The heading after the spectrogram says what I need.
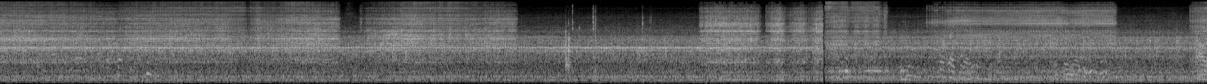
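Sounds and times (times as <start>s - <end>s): tool rasping on wood: 0.0s - 5.2s, 7.0s - 11.2s.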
